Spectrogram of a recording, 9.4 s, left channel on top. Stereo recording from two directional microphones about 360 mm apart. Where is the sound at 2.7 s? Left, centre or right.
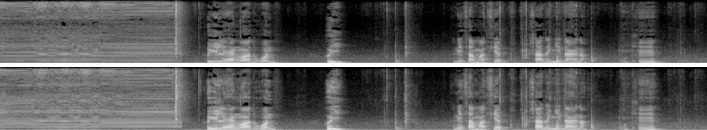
Centre.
